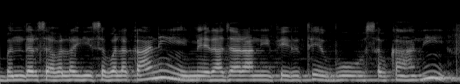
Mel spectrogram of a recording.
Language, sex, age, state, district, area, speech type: Hindi, female, 18-30, Bihar, Samastipur, urban, spontaneous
